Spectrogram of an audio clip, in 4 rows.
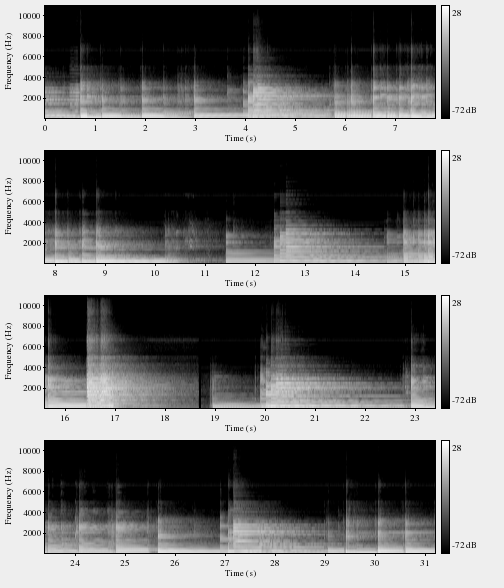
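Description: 1994 Made-in-Japan Fender Jazzmaster electric guitar with Pure Vintage pickups and an AVRI vibrato unit, played direct through a Twin Reverb amp simulation. Surf-style chords and single notes ring out in phrases, with a couple of short breaks. There is a wavering pitch from the vibrato arm about halfway through.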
